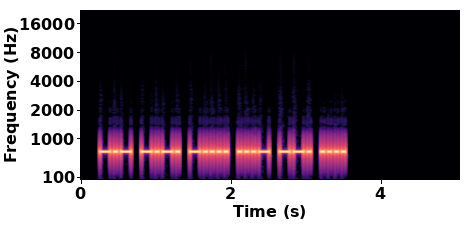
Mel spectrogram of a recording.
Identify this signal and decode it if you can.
Morse code, heard as a keyed tone, about 29 wpm, 700 Hz. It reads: KC6VGH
